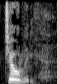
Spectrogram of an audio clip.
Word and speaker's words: Jolie: Jolie. Yes. The emphasis on the Joe.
